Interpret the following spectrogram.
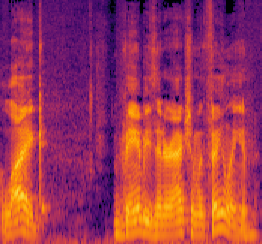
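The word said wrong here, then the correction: Faline: Say her name one more time. – Failing? – One more time. – Feline? – Feline. – Feline. It's Feline.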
